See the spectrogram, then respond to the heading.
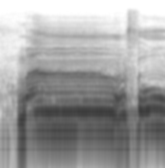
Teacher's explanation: Dengungnya terdengar, ikhfa'nya pun terdengar. Nunnya terdengar sedikit-sedikit. Kita sudah persiapan huruf fa. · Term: ikhfa awsat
